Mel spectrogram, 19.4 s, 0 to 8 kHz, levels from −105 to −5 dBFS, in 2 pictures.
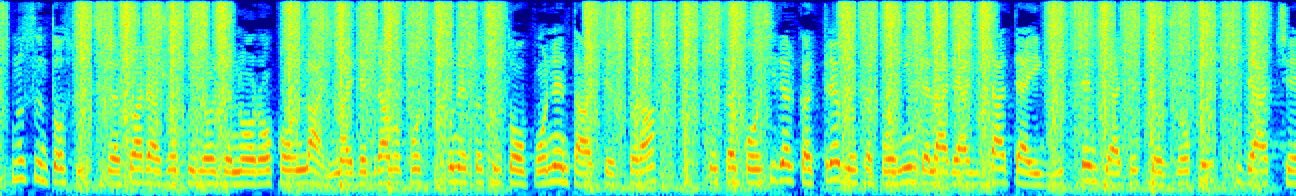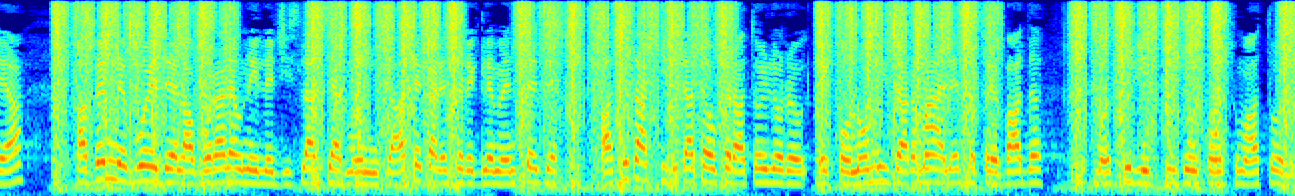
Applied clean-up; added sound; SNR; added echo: none; Domestic sounds, home sounds; 1 dB; none.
